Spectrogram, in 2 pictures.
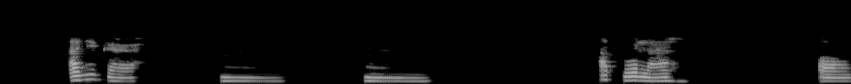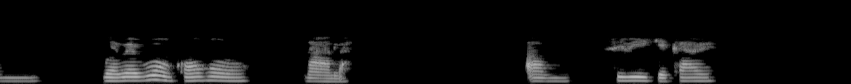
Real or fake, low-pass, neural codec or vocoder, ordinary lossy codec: real; 3.6 kHz; none; none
